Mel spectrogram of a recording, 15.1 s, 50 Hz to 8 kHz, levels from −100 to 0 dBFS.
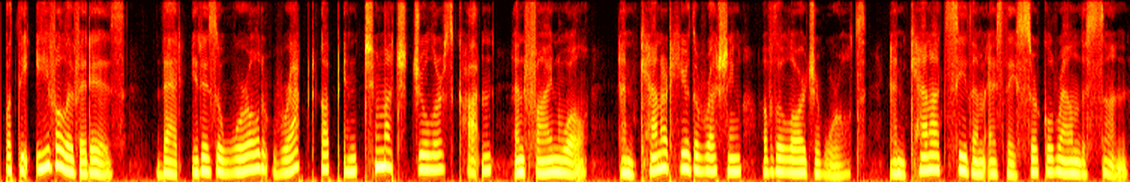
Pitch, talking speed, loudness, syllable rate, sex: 165 Hz, 160 wpm, -16 LUFS, 3.9 syllables/s, female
